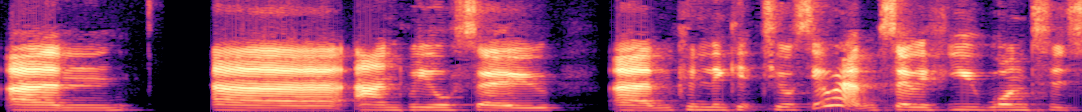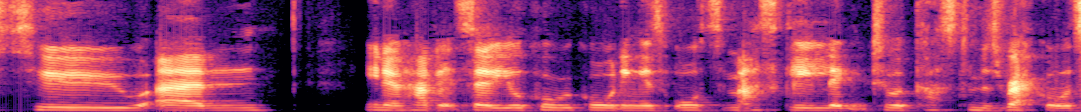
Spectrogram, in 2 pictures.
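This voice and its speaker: A middle-aged woman presents a product in a conversational, explanatory way on a video call. Her voice sits a little low for a woman but has a bright, forward edge. The delivery is informal, like an online sales walkthrough. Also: steady tone, brisk. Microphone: video call microphone.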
